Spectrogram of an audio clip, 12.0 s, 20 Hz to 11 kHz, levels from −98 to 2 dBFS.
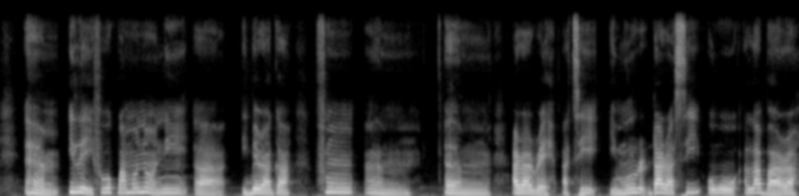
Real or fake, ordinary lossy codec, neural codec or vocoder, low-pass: real; none; none; 9.9 kHz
